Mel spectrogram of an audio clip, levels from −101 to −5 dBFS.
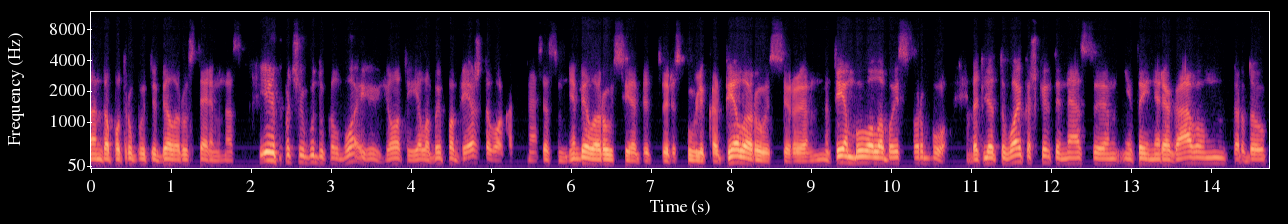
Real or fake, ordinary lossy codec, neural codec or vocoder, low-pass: real; Opus, 24 kbps; none; 10.8 kHz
